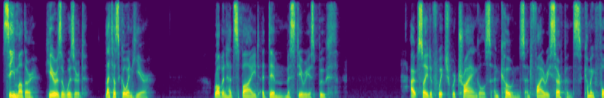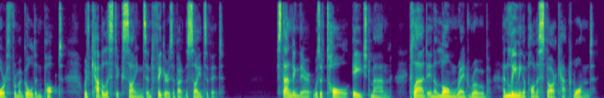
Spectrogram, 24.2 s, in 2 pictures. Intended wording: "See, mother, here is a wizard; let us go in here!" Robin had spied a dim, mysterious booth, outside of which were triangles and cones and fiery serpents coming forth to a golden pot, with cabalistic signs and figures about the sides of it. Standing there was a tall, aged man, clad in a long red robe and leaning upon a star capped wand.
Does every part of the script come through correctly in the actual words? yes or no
no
